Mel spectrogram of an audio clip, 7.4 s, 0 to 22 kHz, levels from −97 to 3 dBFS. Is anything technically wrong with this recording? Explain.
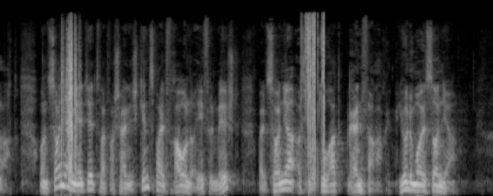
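Yes. Cable scratch noise appears from 0.92 to 1.21 s and from 4.51 to 4.87 s: dense, uneven bursts of scratchy rustle sitting roughly 5 dB above the sound. The likely cause is a worn cable or connector being moved, its contact resistance fluctuating rapidly.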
